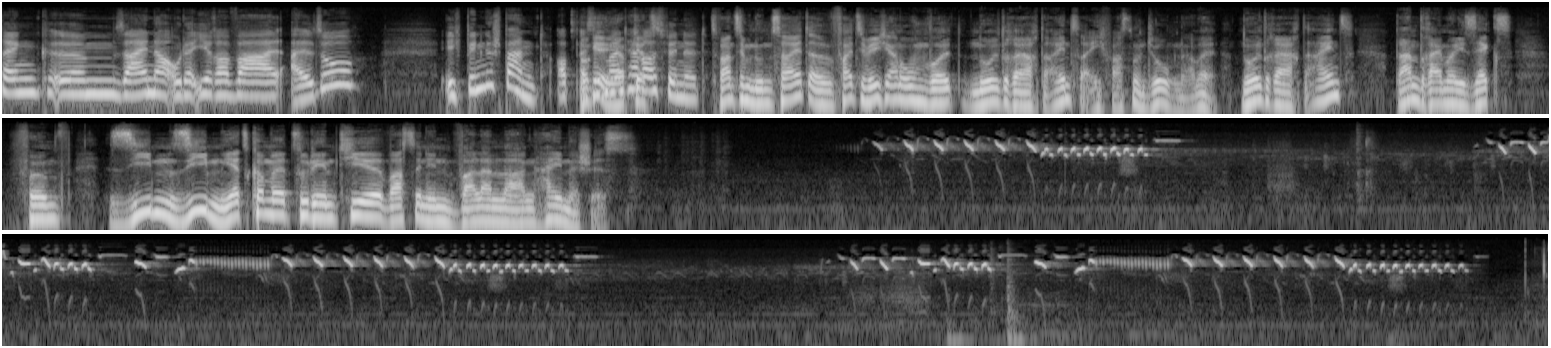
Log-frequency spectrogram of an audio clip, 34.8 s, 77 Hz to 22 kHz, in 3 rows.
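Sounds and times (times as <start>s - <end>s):
speech: 0.0s - 2.7s, 3.3s - 16.4s
single bird singing with chirps and trills: 17.9s - 34.4s.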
